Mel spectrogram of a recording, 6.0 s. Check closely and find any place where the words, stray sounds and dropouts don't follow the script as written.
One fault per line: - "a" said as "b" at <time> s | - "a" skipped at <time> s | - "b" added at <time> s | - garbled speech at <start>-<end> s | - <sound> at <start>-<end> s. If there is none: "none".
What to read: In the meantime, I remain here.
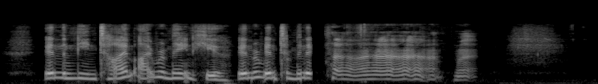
- garbled speech at 2.4-3.1 s
- laugh at 3.2-4.8 s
